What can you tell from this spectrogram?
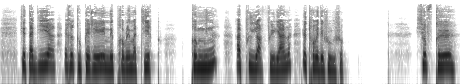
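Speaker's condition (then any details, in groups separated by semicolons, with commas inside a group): Profound deafness; noticeable to everyone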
